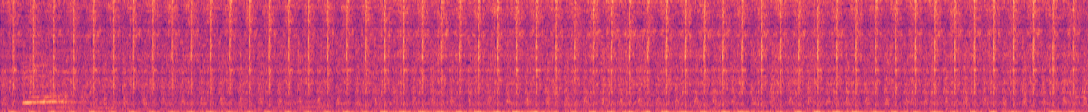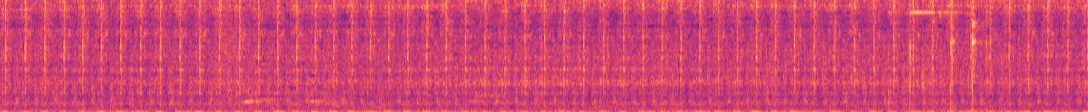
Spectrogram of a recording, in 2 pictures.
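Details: Yamaha YB single-cylinder motorcycle at idle: light, fairly regular ticking knock over a low steady thrum; abnormal engine noise of unclear origin.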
